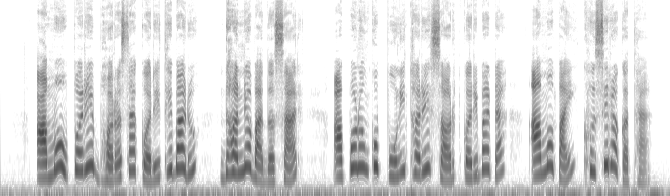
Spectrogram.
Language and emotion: Odia, happy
